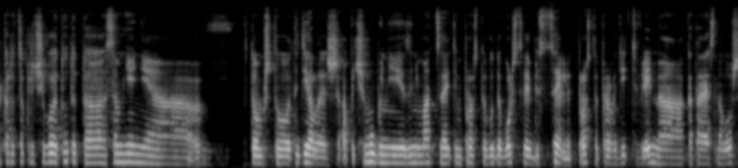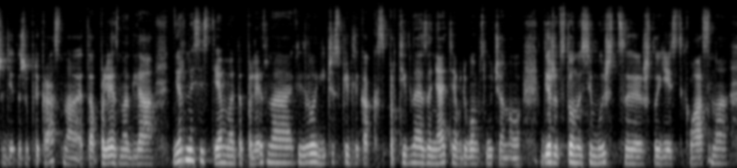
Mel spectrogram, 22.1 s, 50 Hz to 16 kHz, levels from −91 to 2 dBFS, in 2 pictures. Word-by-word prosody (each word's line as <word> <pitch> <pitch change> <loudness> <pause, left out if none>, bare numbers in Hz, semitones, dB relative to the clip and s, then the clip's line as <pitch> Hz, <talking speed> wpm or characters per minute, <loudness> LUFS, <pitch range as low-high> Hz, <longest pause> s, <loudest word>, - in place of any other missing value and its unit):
кажется, 185 0 -5
ключевое 185 0 +1
тут- 200 +1 -5
это 170 -2 -1
сомнение 175 -3 -1 0.5
ф 140 +1 -6 0.6
в - - -20
том, 160 -1 +3
что 155 -1 +1
ты 170 +3 -4
делаешь. 150 -5 +4
А 160 - -1
почему 180 +3 +2
бы 175 -1 0
не 165 -1 +3
заниматься 170 +1 -1
этим 160 0 -1
просто 170 +1 -3
в - - -11
удовольствие, 165 0 +2
без 155 +1 -6
цели? 165 -6 +1
Просто 170 -1 0
проводить 155 +2 -5
время, 150 -3 0
катаясь 155 -1 -1
на 150 - -7
лошади- 160 - -2
это 460 0 -4
же 460 - -1
прекрасно. 475 - -3
Это - - -2
полезно 155 -1 +2
для 150 0 0 0.3
нервной 225 +3 +6
системы, 185 -7 +1
это - - -3
полезно 170 +2 -1
физиологически, 175 0 0
для 160 0 -7
как 150 -1 -2
спортивное 170 -2 -2
занятие. 165 +1 +2
В - - -11
любом 150 -1 -2
случае, 155 -1 -5
оно 135 -1 -8 0.3
держит 175 -2 +6
в 175 - -3
тонусе 170 -1 +5
мышцы, 155 -2 -1
что - - -2
есть 150 -1 -2
классно. 155 +2 -4
165 Hz, 145 wpm, -30 LUFS, 155-175 Hz, 0.6 s, нервной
